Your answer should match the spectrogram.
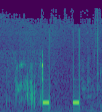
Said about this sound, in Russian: А у нас звоночек в эфире. Одну секундочку. Алло, мы вас слушаем, вы в эфире.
